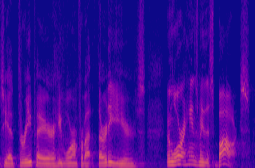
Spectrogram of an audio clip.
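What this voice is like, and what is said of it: Southeast Texas accent. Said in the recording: “lived in a small town in southeast Texas. You can't tell from my accent, I live there too, right?”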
